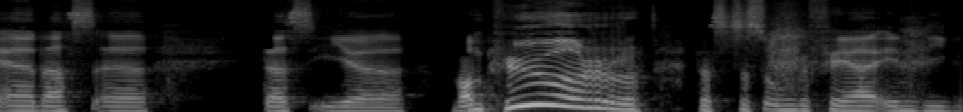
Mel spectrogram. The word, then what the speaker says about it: Vampyr: Ich bin mir sicher, dass es Vampyr heißt. – Vampyr. Alles klar, so wird das ausgesprochen. Ja, es heißt Vampyr.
